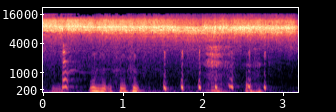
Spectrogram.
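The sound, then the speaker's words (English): A person hisses like a snake, a loud, steady, airy hiss that runs unbroken for about three seconds while short voiced murmurs or chuckles sound faintly underneath. “So everybody turns into snakes, and but that's all that happens.”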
